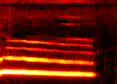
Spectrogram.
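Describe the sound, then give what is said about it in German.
A beagle lets out one long, loud howl from deep in a forest at night under a crescent moon, holding a steady pitch and sliding slightly downward for about two seconds before cutting off, leaving silence. “in den Nächten genau wie in dieser, in denen eine Mondsichel am Himmel stand, hörte er tief aus dem Wald einen Biegel rufen.”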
